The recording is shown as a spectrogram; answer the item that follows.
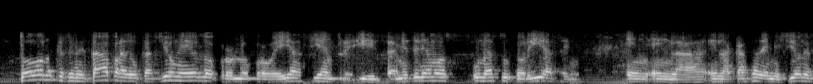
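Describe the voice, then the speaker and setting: Through noticeable background noise, a man with a fairly high pitch and lively intonation speaks at a moderate pace. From Guatemala, Santa Lucía near Antigua. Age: 40s. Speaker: community food volunteer. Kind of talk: interview.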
